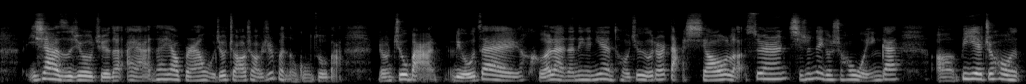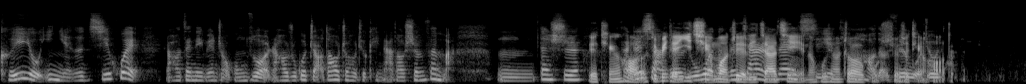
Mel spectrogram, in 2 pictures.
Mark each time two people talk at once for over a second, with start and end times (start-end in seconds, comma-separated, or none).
16.5-19.8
